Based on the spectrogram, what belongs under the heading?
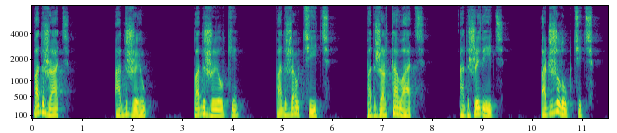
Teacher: У словах, дзе «д» – гук прыстаўкі, а «ж» – гук кораня, трэба вымаўляць два асобныя зычныя гукі, а не афрыкату «дж»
